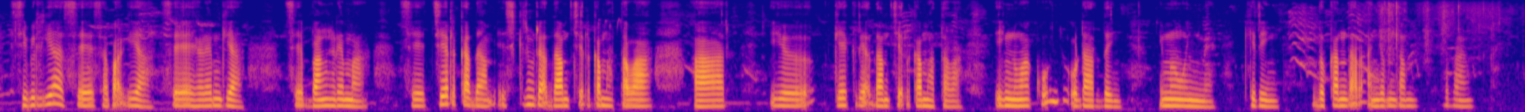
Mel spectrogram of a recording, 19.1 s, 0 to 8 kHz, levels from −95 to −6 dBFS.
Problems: background sounds at intervals, background conversations at intervals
